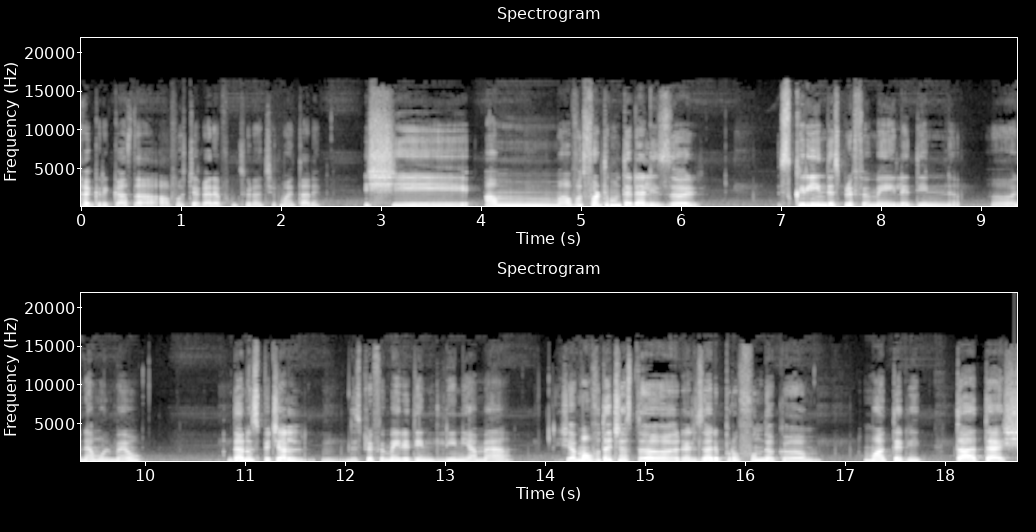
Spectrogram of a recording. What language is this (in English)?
Romanian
